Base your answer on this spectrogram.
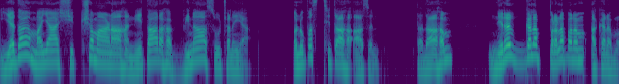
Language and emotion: Sanskrit, angry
